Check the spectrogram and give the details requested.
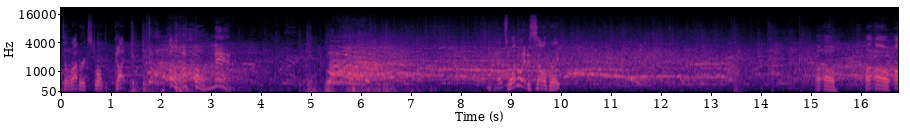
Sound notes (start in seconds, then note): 11.5 crowd chatter; 16.5 crowd cheering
